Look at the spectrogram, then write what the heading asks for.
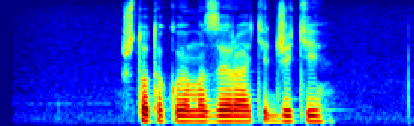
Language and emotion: Russian, neutral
